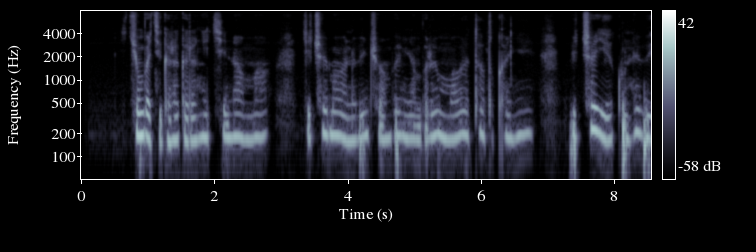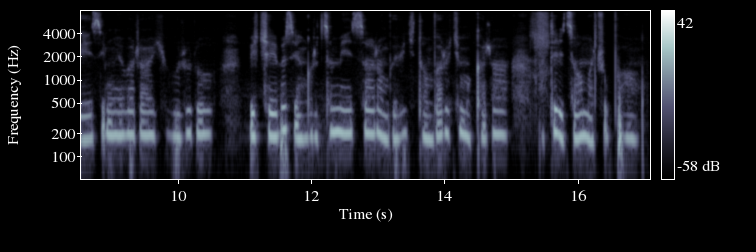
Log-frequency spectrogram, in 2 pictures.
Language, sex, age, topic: Kinyarwanda, male, 18-24, health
